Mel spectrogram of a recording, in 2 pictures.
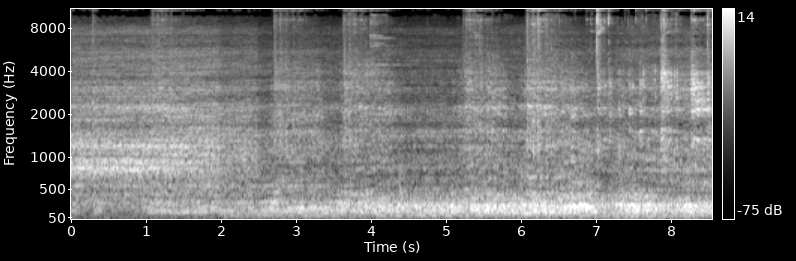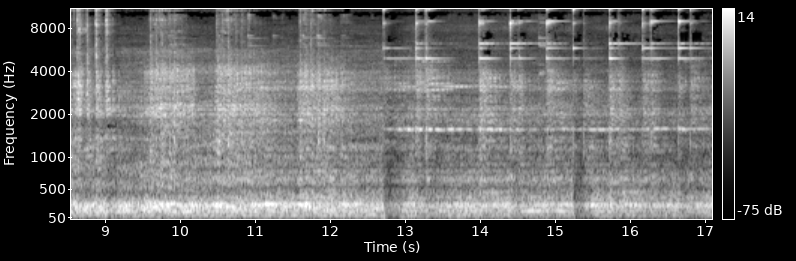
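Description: A homemade stringed instrument is bowed, making a buzzing, scraping drone.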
